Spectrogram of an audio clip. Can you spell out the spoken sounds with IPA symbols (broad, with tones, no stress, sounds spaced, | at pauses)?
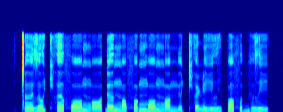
ǀ əː˨ z ʊː˦ cʰ əː˥ f ɔː˦ ŋ ɔː˩ ɗ əː˦ ŋ ɒ˨ f ɒ˦ ŋ͡m ɔː˦ ŋ ɒ˨ mʲ ɔ˩ cʰ ə˩ ɳ iː˩ l i̤˦ p ɒ˦ f ə˨ bʲ ɔ̤˦ z i˨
